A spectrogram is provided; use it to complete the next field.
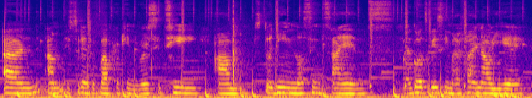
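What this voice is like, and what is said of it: Nigerian Igbo accent. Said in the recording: “I'm Igbo, by the way, I'm Igbo. I don't know if you tell from my diction or accent”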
